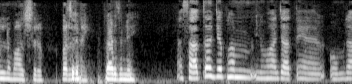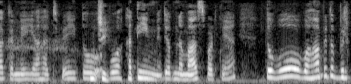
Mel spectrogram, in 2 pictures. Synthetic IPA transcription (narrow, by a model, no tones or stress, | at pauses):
lnɐmaːzsɪɾəf | fɐɾd̪nɐĩfɐɾd̪nɐɦĩ | ɐsaːd̪sãd͡ʒɐbɦɐmʋɐɦãd͡ʒaːt̪eɦɛ̃ːʊmɾakɐɾnejaɦɐd͡ʒpet̪od͡ʒiːʋohɐt̪iːmːẽd͡ʒɐbnɐmaːzpɐɽt̪eɦɛ̃ː | t̪oʋoːʋɐɦãpet̪obɪlk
